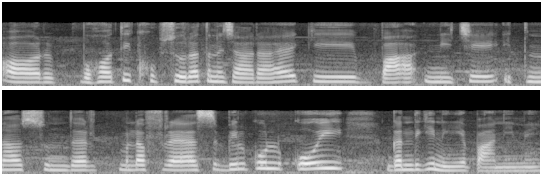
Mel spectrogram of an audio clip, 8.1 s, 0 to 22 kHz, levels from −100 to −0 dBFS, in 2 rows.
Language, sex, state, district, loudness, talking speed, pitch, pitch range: Hindi, female, Delhi, New Delhi, -16 LUFS, 150 wpm, 225 Hz, 205-240 Hz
